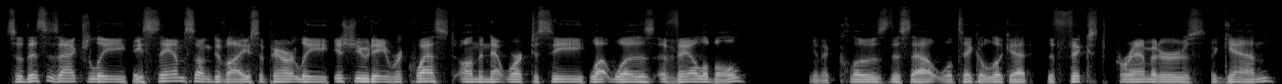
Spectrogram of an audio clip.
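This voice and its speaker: Man giving a dry, close-recorded software tutorial. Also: medium pitch, no room sound. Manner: informal, unscripted walk-through. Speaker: instructor. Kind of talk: screencast tutorial, explaining as he demonstrates.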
